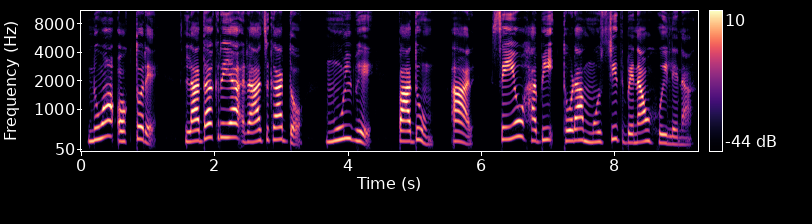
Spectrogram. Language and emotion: Santali, neutral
